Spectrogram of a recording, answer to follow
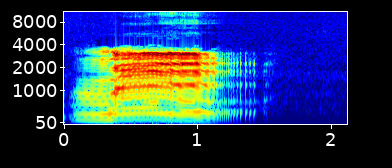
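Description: Red deer stag roaring: one loud, long call of about a second and a half that drops in pitch as it ends.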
